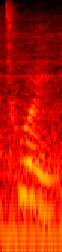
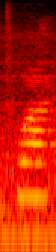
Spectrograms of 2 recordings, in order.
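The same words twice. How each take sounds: First: It is said with the Quebec French vowel. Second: It is said with the standard French vowel. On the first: "or toi as toi" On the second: "or toi as"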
